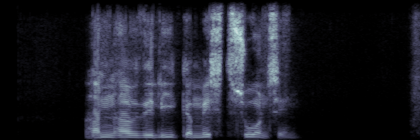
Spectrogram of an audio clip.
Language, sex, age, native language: Icelandic, male, 20-29, Icelandic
